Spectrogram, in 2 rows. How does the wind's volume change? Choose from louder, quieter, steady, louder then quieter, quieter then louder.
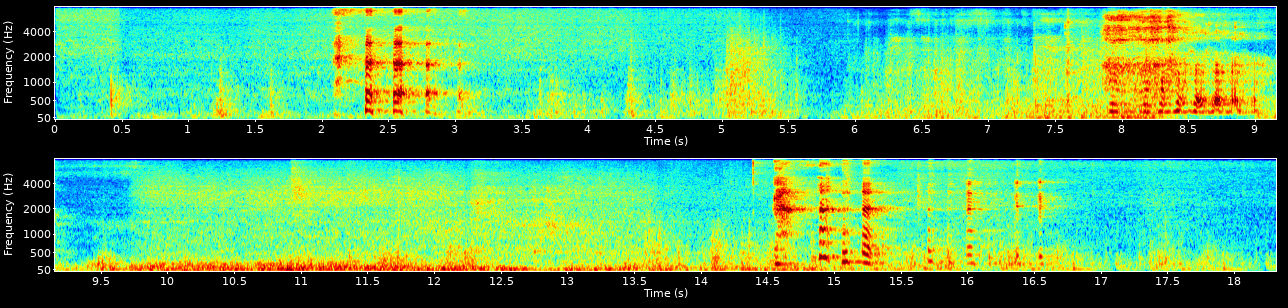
louder then quieter.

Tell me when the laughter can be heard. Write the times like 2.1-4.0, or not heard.
2.0-3.0, 7.5-9.1, 14.3-16.6.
